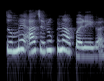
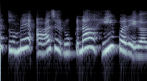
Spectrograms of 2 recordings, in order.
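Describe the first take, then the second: First: Said in the usual way. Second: ही given extra weight; stress on ही. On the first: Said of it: "ऐसे भी बोल सकते थे". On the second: Shown as a demonstration. Teacher showing the class the stress on ही. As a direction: press on ही in रुकना ही पड़ेगा. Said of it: "लेकिन हम बोले".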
